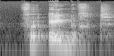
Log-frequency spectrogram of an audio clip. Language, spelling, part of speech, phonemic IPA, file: Dutch, verenigd, adjective / verb, /vərˈeːnɪxt/, Nl-verenigd.ogg
- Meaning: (adjective) united; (verb) past participle of verenigen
